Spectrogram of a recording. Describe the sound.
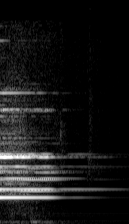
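Gong rings out with a metallic, shimmering tone of several sustained partials, fairly quiet and decaying steadily with no other sound.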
